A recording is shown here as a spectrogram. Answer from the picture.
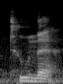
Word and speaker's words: Tone: Yeah, she's Norwegian, so you pronounce her name Tune.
